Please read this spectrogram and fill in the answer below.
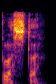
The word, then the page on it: bluster: British English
